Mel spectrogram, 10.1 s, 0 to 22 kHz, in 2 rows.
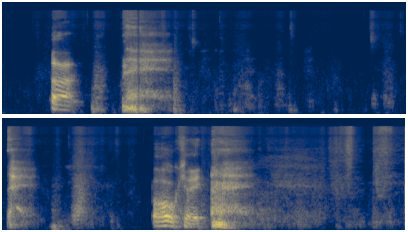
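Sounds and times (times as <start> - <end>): man clearing throat: 0.6 - 2.2, 5.1 - 5.5, 7.6 - 8.2.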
